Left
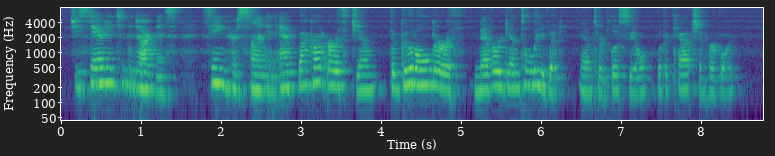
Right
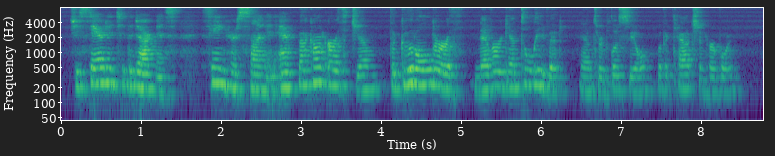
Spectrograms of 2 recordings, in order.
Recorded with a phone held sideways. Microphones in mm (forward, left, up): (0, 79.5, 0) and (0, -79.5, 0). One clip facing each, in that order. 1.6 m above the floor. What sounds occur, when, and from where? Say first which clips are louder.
0.1 s a woman speaking: left 1 dB; 10° right (ahead or behind), 2 m
3.0 s a woman speaking: left 2 dB; 20° left (ahead or behind), 0.8 m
